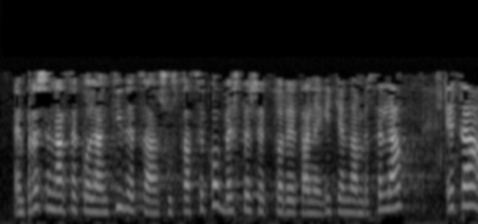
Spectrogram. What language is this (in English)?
Basque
